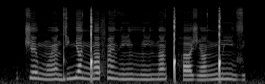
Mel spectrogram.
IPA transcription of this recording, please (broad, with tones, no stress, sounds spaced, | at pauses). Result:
t͡ʃ ɛ˥˩ ŋʷ æ̃˩˧˩ d i˦ ɲ a˥˩ ŋ͡ǃ a˦ f æ̃˥˩ z ĩ˩˧˩ lː ĩ˩˧˩ n ã˦ ǃʰ a˩˧˩ ʒ ã˦ ŋ͡ǃ ĩ˥˩ z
